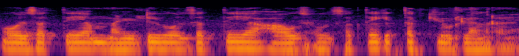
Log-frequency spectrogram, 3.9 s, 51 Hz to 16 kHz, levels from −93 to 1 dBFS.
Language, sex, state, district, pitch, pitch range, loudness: Hindi, male, Uttar Pradesh, Ghazipur, 105 Hz, 105-110 Hz, -28 LUFS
